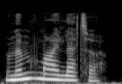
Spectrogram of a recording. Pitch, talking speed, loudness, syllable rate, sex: 220 Hz, 145 wpm, -12 LUFS, 5.9 syllables/s, female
